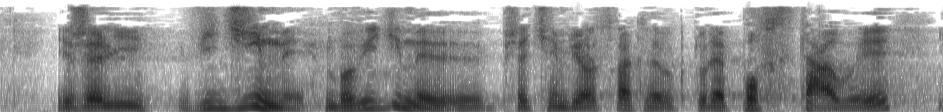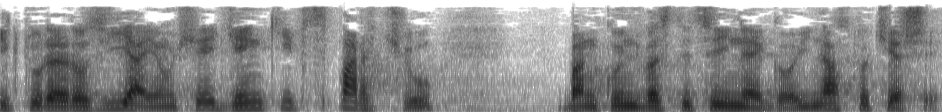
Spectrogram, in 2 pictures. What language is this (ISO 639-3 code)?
pol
